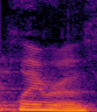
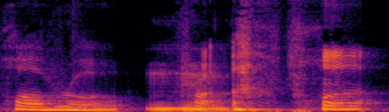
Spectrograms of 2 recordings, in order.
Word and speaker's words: Poirot: Like a Poirot thing.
